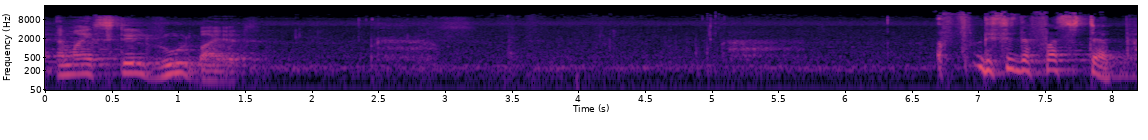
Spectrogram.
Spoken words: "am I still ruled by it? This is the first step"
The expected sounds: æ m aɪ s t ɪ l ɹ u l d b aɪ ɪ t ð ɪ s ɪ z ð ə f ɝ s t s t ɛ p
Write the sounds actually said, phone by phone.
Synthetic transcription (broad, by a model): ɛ m aɪ s t ɪ l ɹ u l d b aɪ ɪ t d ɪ s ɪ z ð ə f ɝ s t s t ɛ p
